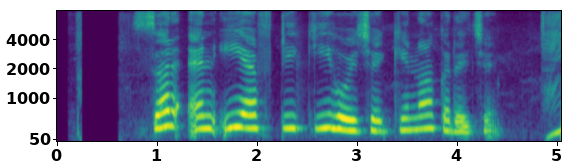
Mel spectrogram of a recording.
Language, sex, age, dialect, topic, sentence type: Maithili, female, 25-30, Angika, banking, question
